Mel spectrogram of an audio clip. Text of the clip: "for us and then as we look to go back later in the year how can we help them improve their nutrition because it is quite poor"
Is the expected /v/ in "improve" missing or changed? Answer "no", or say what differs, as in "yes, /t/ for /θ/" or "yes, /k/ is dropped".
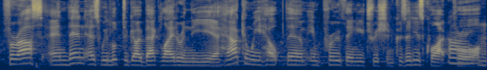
no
